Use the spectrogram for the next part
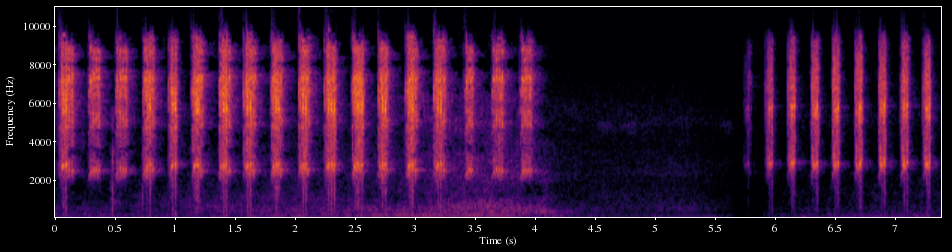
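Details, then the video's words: Yellow grasshopper singing in nature at night: a rapid train of bright, raspy high chirps about four per second, stopping for nearly two seconds before starting again, over a faint low rumble. "The Melodious Sound of the Yellow Grasshopper, Authentic from the Night Nature"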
